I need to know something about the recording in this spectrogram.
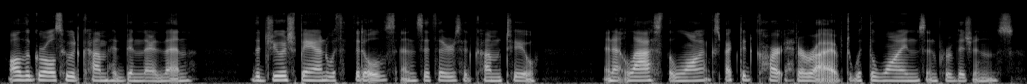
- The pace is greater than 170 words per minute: Yes, average, 200 wpm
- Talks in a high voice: No, medium, 180 Hz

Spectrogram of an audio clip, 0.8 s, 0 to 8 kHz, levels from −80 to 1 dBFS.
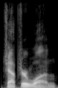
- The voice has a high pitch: No, very low, 95 Hz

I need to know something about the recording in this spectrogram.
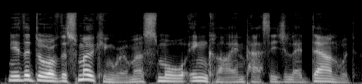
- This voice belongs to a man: Yes, male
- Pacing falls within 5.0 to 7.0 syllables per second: Yes, 5.5 syllables/s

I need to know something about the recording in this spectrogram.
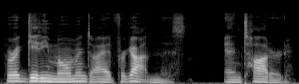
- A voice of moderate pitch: No, low, 120 Hz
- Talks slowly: No, average, 200 wpm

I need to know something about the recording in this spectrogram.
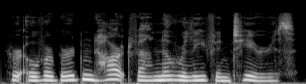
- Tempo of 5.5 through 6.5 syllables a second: No, 4.7 syllables/s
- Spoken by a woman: Yes, female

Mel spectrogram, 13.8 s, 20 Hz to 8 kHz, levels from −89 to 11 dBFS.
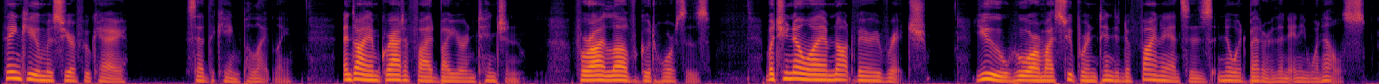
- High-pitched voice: No, medium, 145 Hz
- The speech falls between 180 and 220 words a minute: Yes, average, 185 wpm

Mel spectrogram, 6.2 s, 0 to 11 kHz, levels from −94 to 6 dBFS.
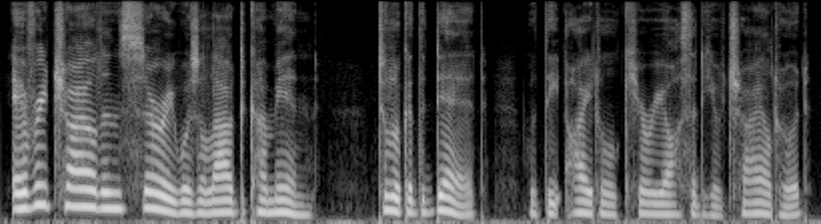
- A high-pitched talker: No, medium, 180 Hz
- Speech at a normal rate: Yes, average, 195 wpm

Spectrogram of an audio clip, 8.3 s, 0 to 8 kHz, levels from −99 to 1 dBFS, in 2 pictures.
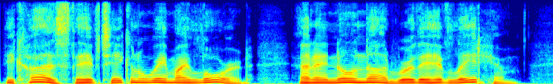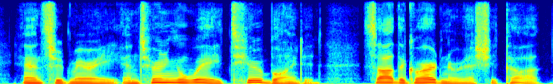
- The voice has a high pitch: No, medium, 140 Hz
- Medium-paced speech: No, fast, 210 wpm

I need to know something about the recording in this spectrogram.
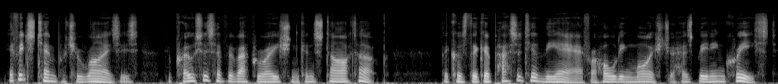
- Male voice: Yes, male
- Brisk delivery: No, average, 175 wpm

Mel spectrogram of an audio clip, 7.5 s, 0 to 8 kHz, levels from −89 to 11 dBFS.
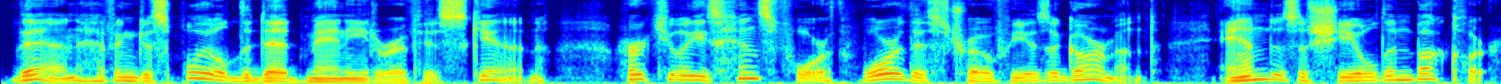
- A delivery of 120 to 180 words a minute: No, average, 190 wpm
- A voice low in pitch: Yes, low, 130 Hz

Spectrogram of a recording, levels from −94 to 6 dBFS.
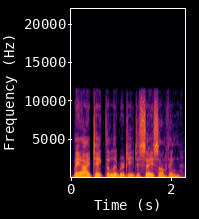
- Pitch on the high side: No, low, 125 Hz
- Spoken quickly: Yes, fast, 210 wpm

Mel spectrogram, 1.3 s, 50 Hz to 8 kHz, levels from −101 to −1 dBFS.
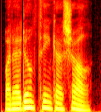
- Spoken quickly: Yes, fast, 285 wpm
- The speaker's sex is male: Yes, male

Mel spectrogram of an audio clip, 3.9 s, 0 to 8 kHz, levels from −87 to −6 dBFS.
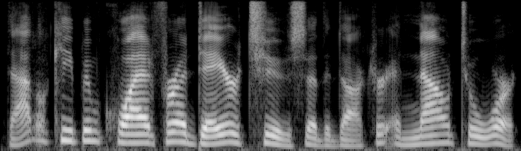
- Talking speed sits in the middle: No, fast, 260 wpm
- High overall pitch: No, medium, 150 Hz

